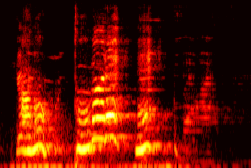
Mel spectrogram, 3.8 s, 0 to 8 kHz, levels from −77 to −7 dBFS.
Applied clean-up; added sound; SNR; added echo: neural separator model SepFormer DNS4.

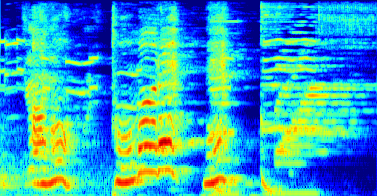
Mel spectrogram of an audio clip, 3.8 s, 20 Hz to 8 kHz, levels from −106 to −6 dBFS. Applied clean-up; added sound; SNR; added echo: classical method WPE with log-MMSE.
